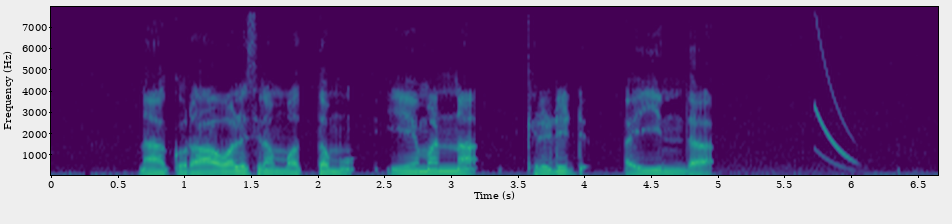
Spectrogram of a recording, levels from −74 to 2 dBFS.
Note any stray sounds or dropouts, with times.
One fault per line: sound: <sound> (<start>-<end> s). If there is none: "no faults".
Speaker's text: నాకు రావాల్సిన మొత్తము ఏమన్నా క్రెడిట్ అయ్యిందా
sound: chirp (5.7-6.1 s)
